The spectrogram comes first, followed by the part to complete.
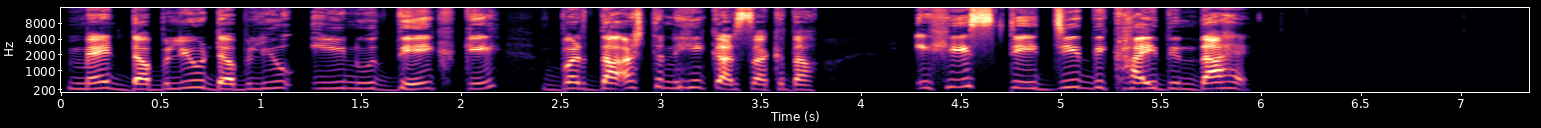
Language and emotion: Punjabi, disgusted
